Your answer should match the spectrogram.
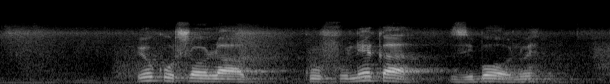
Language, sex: Xhosa, male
